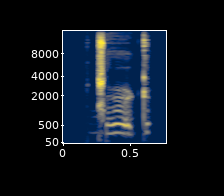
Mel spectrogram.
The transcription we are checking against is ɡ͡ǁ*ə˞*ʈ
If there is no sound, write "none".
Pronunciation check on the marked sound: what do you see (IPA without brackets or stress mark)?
ə˞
